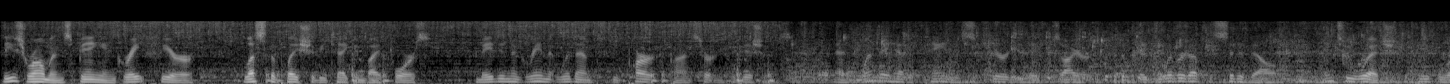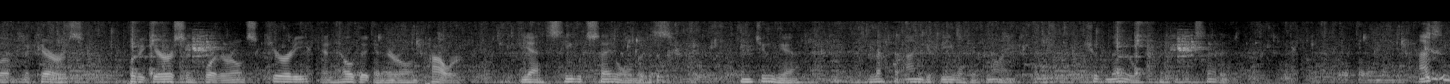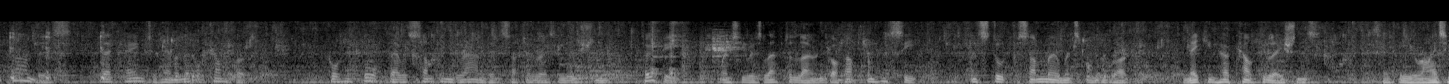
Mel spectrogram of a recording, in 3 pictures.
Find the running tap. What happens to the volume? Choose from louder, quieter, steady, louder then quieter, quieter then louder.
steady.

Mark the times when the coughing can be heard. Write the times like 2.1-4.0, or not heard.
10.1-11.5, 28.7-30.1.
